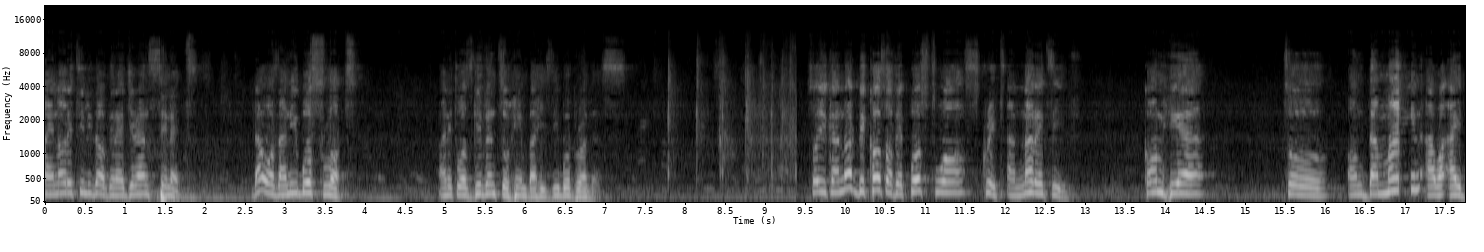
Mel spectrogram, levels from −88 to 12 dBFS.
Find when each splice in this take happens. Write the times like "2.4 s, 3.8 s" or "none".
9.4 s

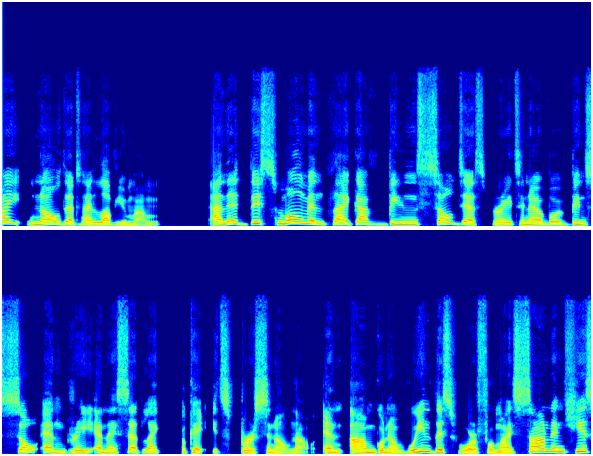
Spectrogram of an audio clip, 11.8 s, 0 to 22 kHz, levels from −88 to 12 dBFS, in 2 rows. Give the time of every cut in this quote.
none

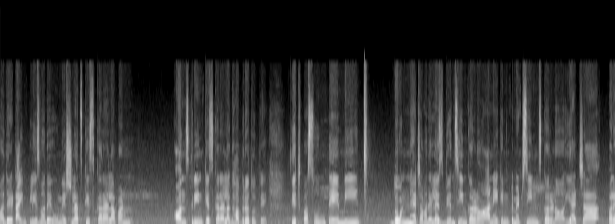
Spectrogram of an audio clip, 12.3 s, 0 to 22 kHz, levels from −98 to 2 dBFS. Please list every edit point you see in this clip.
none

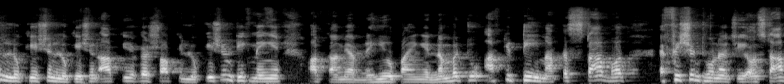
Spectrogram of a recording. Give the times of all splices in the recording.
none

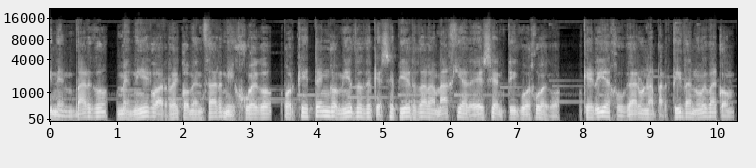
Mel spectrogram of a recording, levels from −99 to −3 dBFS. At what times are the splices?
0.9 s

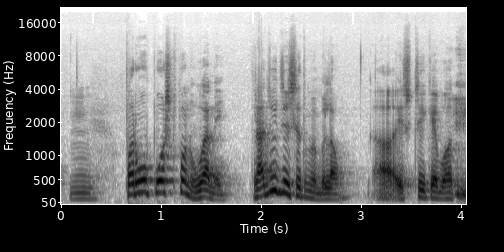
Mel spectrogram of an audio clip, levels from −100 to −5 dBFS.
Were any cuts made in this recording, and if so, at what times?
1.7 s

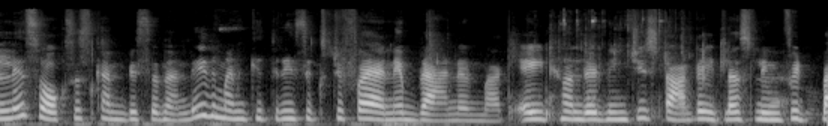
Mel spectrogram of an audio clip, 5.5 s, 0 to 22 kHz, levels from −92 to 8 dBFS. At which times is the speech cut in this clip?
3.3 s

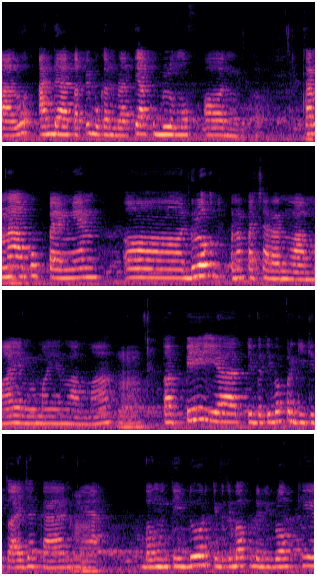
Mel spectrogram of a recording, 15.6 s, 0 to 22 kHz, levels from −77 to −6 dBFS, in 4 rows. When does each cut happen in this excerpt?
none

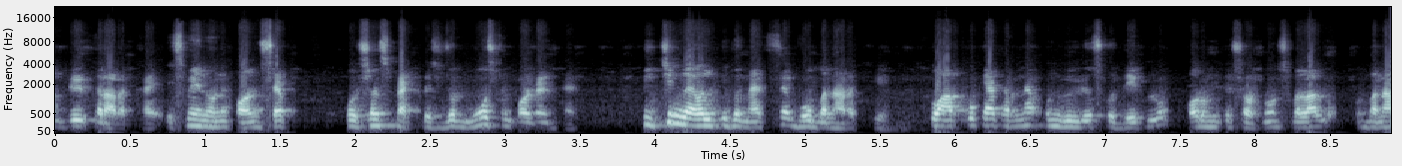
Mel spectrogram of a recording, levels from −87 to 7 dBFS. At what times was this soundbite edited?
none

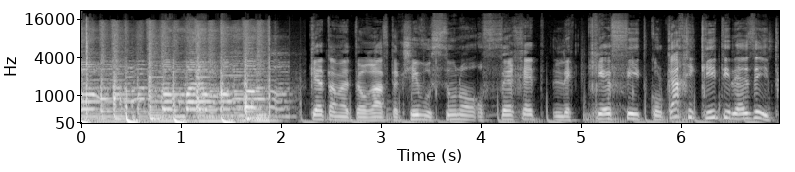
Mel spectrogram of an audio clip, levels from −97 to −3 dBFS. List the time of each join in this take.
2.2 s, 4.0 s

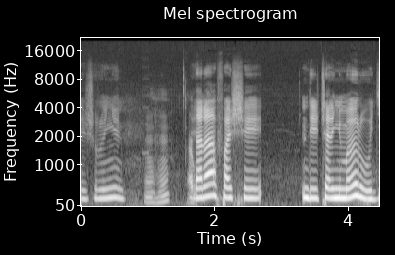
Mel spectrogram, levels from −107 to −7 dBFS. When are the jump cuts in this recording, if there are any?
1.7 s

